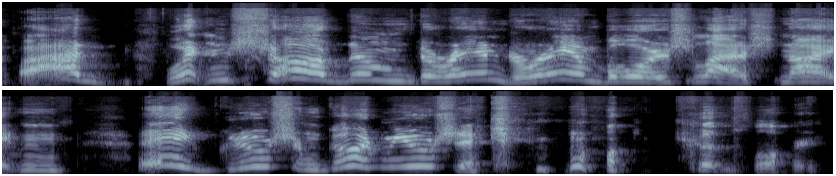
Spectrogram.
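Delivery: put-on high cackling old man. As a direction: chuckle through it like an old timer. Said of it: "this old man thing here".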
